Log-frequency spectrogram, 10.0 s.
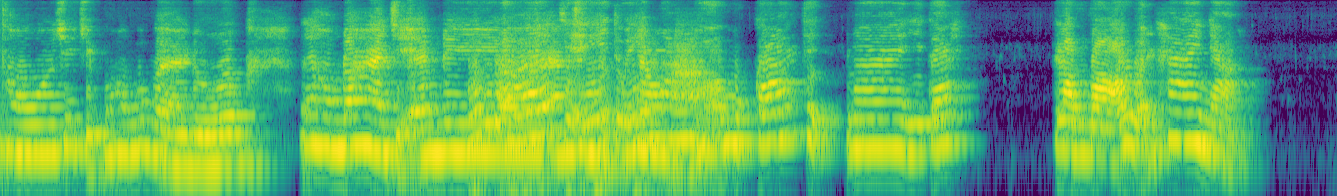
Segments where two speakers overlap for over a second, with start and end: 3.5-5.3

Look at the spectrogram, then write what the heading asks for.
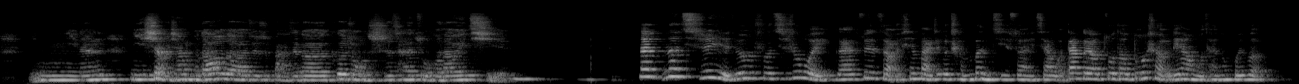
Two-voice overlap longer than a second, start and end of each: none

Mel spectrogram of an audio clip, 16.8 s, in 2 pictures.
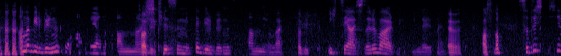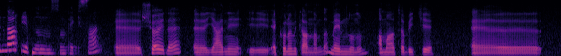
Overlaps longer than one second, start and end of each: none

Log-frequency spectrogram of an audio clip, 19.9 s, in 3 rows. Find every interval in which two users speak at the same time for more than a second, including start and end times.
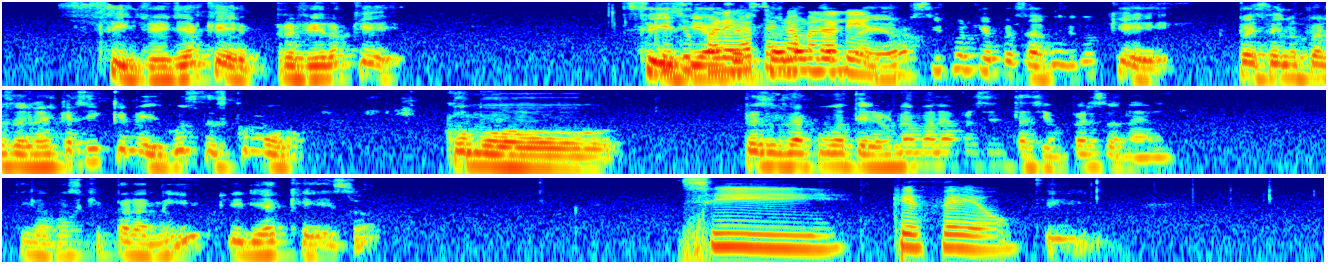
3.3-4.5

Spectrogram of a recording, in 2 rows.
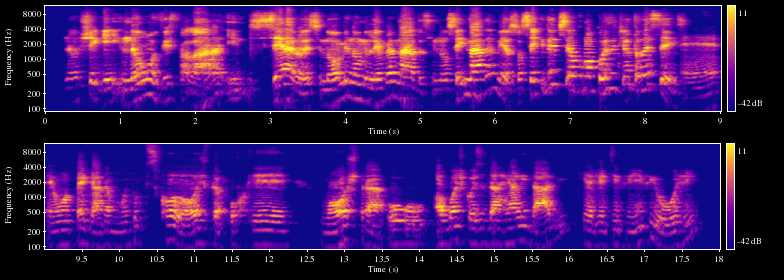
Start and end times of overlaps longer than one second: none

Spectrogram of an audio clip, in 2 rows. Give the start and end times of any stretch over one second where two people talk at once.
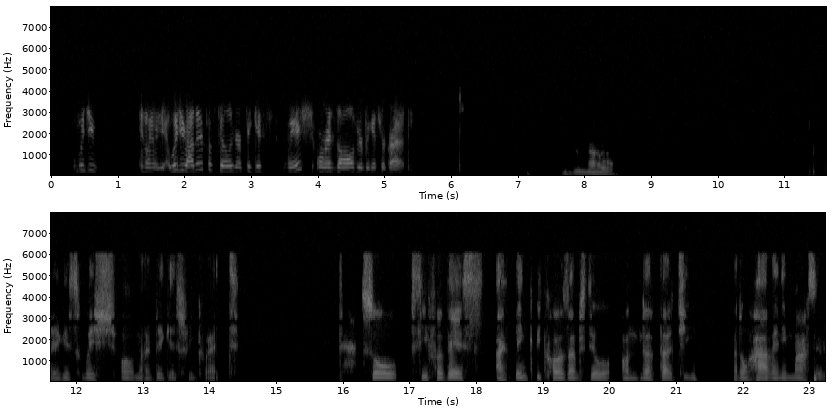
none

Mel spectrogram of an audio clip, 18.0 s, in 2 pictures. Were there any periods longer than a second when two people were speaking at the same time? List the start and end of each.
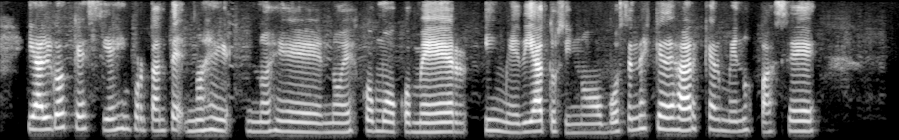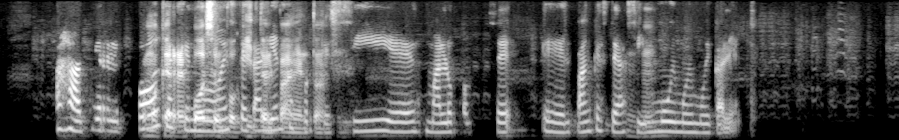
10.4-12.3

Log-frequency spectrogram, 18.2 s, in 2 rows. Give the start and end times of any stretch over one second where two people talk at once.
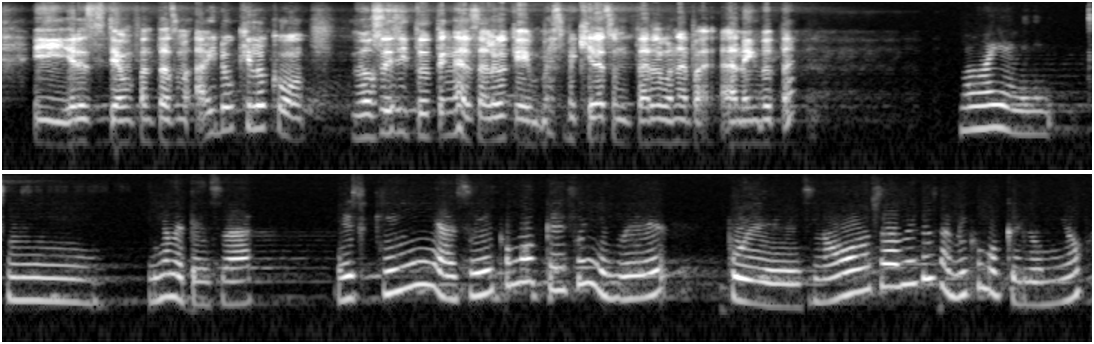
none

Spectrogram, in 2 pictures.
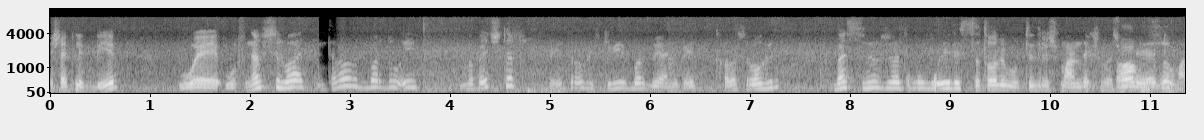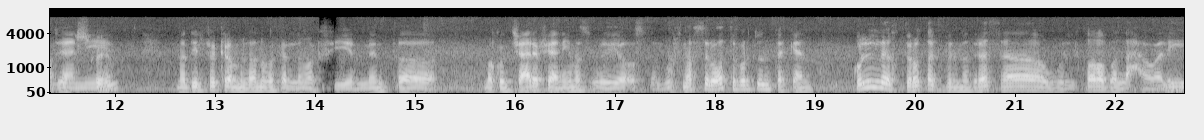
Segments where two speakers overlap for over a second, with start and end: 10.7-12.0

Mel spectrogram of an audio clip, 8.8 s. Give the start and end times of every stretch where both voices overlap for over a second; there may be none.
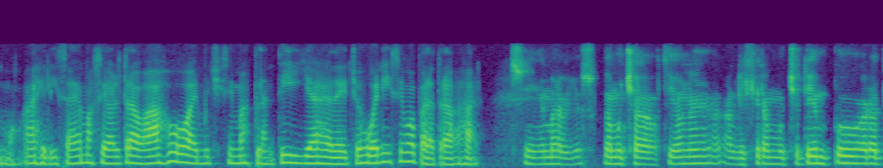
none

